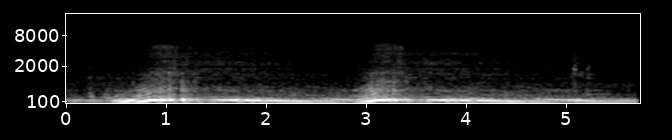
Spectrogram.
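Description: A Jaguar XE S sports saloon's engine revs twice in dynamic mode, each blip rising sharply and falling back to a steady idle, loud and close with no talking.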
